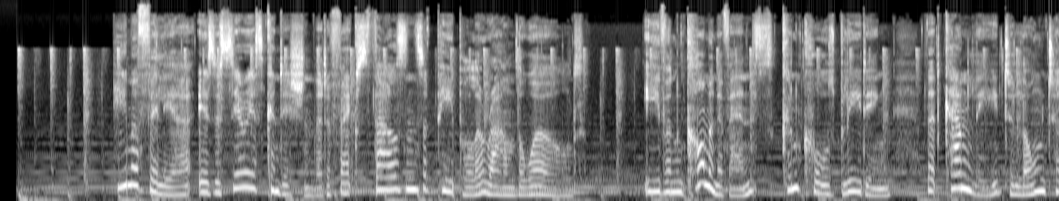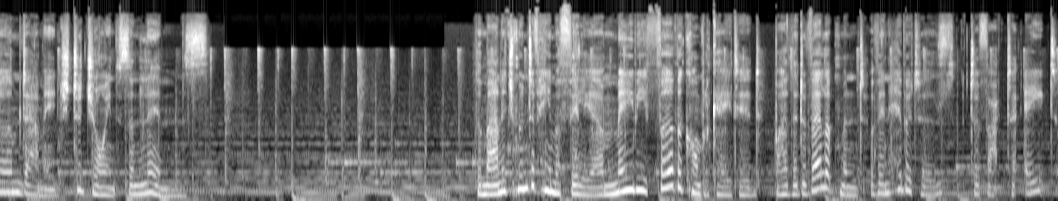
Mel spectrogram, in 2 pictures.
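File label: British English, female, explainer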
